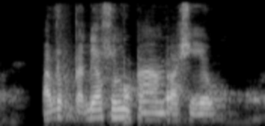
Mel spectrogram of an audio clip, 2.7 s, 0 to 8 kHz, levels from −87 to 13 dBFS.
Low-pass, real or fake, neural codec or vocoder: 7.2 kHz; fake; codec, 44.1 kHz, 1.7 kbps, Pupu-Codec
